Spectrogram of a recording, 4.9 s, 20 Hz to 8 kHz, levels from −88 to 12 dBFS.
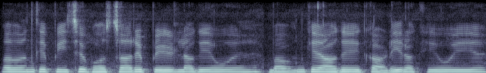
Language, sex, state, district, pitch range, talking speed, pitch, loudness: Hindi, female, Jharkhand, Jamtara, 200-210 Hz, 210 wpm, 205 Hz, -14 LUFS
